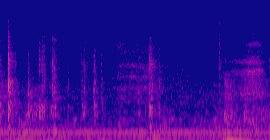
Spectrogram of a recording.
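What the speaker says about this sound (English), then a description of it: "let me go ahead and type that in." Keys on a computer keyboard are tapped close by in a quick, uneven run of light clicks over a low electrical hum, with no voices.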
